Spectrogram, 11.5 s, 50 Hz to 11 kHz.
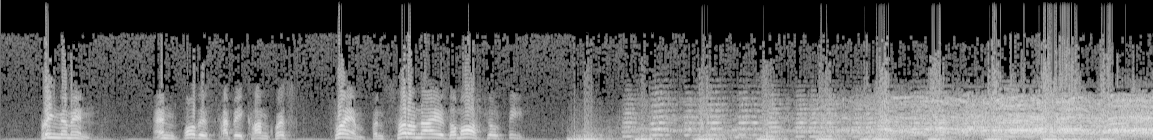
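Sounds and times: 
speech: 0.4s - 5.4s
steady pulsing rhythm like chanting or stamping: 5.7s - 11.5s
large crowd of spectators roaring and shouting approval: 6.2s - 11.5s.

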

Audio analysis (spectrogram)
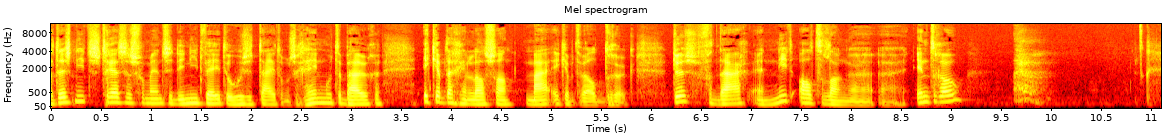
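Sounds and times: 
speech: 0.0s - 10.0s
cough: 9.6s - 10.1s.

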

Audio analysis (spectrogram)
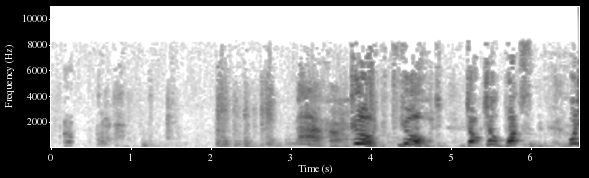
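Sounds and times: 
elbows thumping on a closet door: 2.0s - 3.0s
speech: 3.5s - 6.5s.

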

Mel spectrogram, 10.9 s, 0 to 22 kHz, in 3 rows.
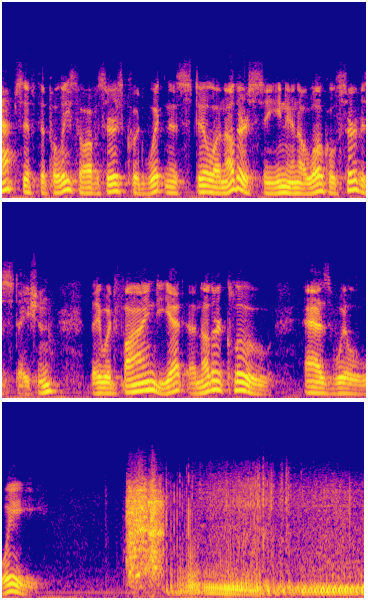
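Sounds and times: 
speech: 0.0s - 7.7s
car engine starter whir: 8.5s - 10.8s.

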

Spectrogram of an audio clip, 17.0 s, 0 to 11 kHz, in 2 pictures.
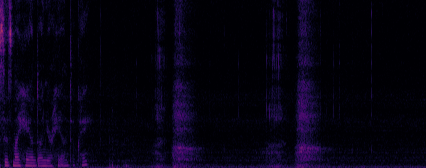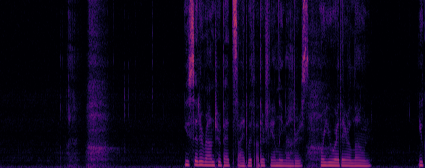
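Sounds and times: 
speech: 0.0s - 1.9s, 12.2s - 16.0s
faint steady room hum: 0.0s - 17.0s
elderly woman's slow heavy breathing: 3.2s - 4.1s, 5.2s - 6.7s, 9.9s - 11.1s, 14.4s - 15.2s.

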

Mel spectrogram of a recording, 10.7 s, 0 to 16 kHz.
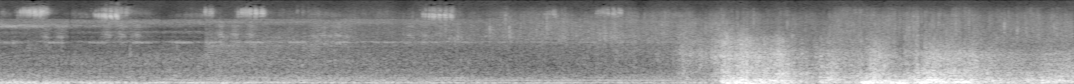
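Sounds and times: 
steady hiss of falling rain at night: 2.6s - 10.7s
low heavy thunder rolling at night: 6.8s - 10.7s.

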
